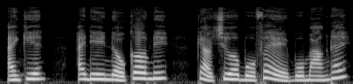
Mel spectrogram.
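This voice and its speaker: A woman's voice: fairly high pitch, mellow, no room sound, clean studio sound, close to an everyday voice. A woman voicing a whiny little village girl who tattles and cries easily. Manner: pleading, quick to cry.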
